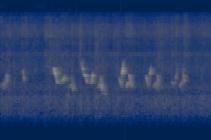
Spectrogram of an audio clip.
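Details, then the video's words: Northern mockingbird singing alone on a rainy day, mimicking other birds and sounds: a lively burst of varied chirps and warbled syllables, several repeated in pairs, with rain hissing behind. "マネシツグミの「雨に唄えば」Mockingbird's "Singin' in the Rain"!"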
